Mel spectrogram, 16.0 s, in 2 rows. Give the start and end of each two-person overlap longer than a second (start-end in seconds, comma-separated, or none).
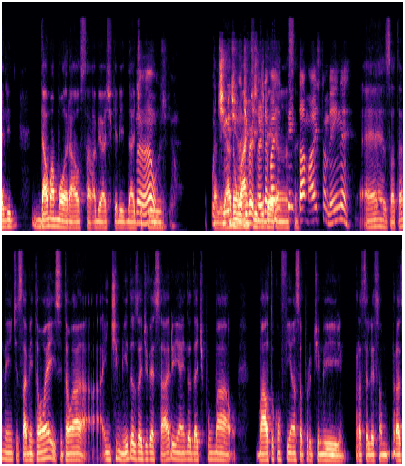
4.2-6.0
